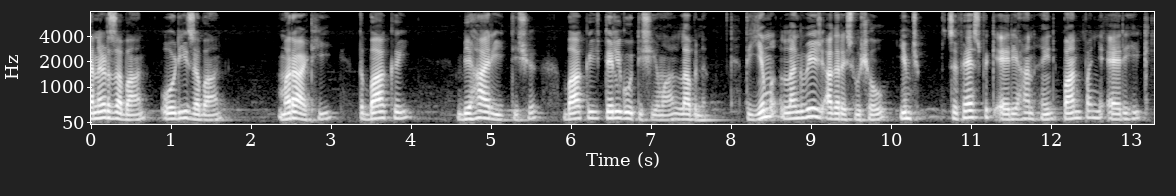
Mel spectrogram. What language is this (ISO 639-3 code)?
kas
